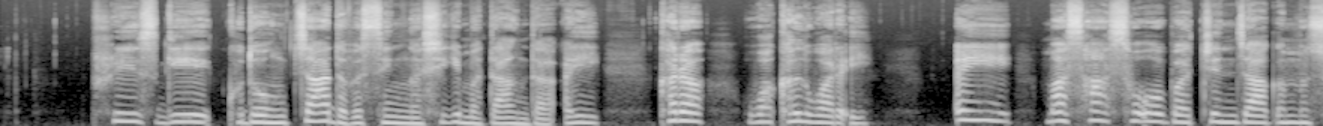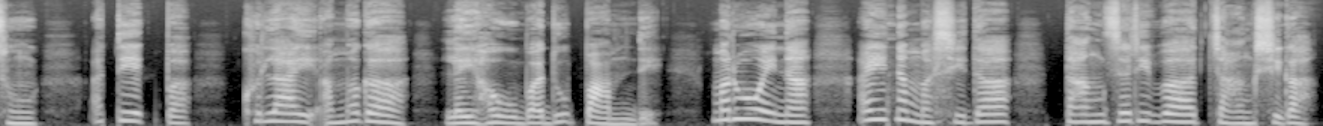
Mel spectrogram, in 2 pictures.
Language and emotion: Manipuri, fearful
